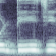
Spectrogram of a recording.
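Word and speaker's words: dodgy: नहीं वाइली पढ़ेंगे और डी ओ डी जी वाई इसे डॉज पढ़ेंगे डॉज इसे मतलब सेकंड वाला जो डी है इसमें सेकंड वाला डी साइलेंट है इसे पढ़ना है डॉज डॉज प्रोनाउंस करेंगे और करप्ट का मतलब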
